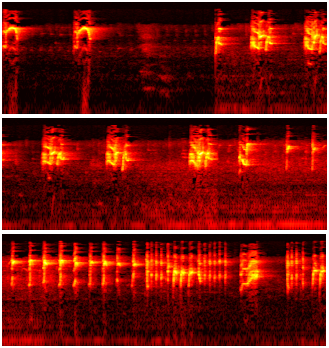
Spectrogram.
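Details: Long-tailed shrike lure recording meant to make idle shrikes sing: harsh, scratchy chattering notes in short bursts, speeding into a rapid, varied run of squeaky phrases, with a faint low hum underneath.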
